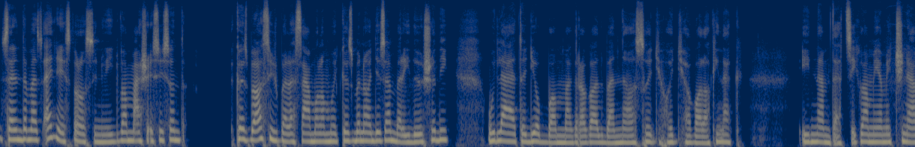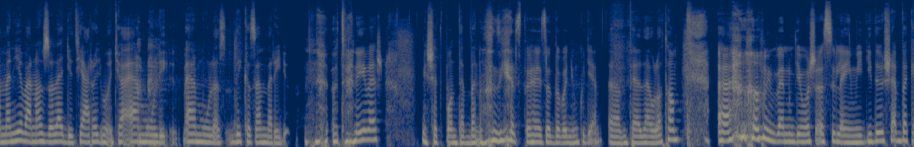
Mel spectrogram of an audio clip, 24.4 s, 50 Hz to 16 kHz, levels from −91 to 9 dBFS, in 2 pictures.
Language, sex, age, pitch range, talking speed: Hungarian, female, 20-39, 170-200 Hz, 165 wpm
